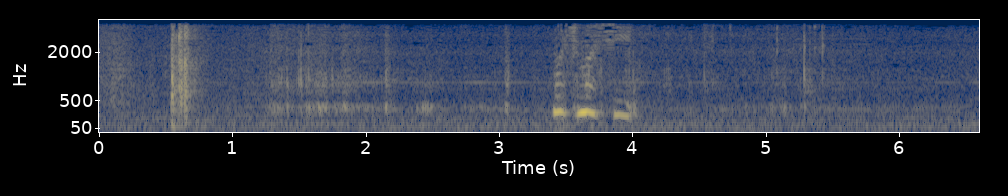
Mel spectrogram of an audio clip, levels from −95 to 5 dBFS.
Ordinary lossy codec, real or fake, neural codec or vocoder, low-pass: none; real; none; 3.6 kHz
